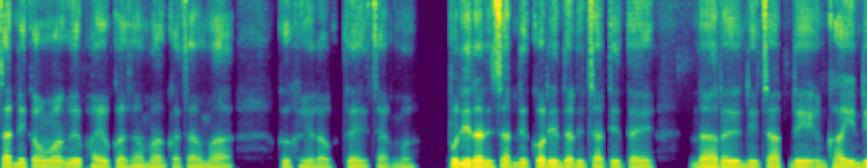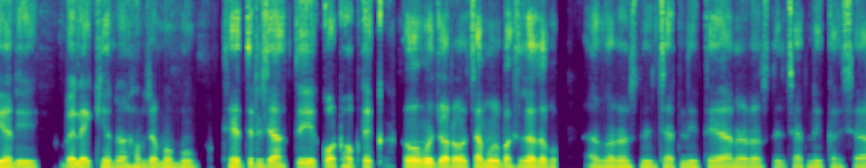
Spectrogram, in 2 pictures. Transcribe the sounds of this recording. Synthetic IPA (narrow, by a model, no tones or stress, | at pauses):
t͡ʃat̚nikamamaŋɯpʰajɔkas̬amakat͡ʃama | kɯkʰɯjɾɔk̚tejt͡ʃat̚ma | pudinanit͡ʃat̬̚nikɔɾintanit͡ʃatnitaj | naɾɯjnit͡ʃat̚niɯŋkʰaindijani | belajkʰenɔɦamzamamuŋtʰetɾis̬aktikɔtʰɔk̚tekkɯbamɔd͡ʒɔɾɔt͡ʃamɯbak̚sazazaɡɔ | a̰ŋɔɾɔsnit͡ʃatnitejanɔɾɔsnit͡ʃat̚nikajsa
